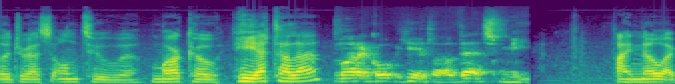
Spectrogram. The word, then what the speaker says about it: Hietala: Marco Hietala, that's me. I know I pronounce it right this time.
